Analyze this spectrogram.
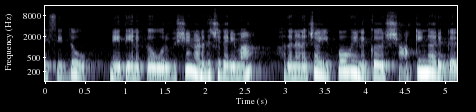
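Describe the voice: Putting on a cartoonish character voice, a man speaks fairly high at a moderate pace with ordinary pitch variation.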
